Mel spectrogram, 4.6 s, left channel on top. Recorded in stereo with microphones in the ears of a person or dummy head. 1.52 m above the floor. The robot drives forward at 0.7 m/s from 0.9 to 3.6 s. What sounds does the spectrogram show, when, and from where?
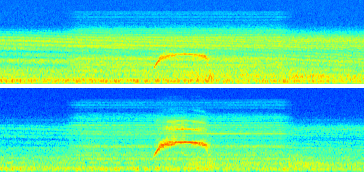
0.0 s an aircraft: 45° left (ahead or behind); by 4.6 s 35° left (ahead or behind)
1.9 s a scream: 65° right (ahead or behind); by 2.7 s 75° right (ahead or behind)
